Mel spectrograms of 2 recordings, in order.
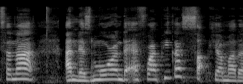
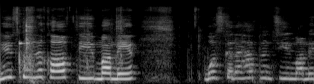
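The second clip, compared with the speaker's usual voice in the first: put-on tearful, pleading child voice, higher; 4 semitones higher than usual.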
